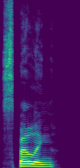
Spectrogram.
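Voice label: "spelling", American English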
